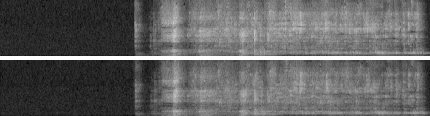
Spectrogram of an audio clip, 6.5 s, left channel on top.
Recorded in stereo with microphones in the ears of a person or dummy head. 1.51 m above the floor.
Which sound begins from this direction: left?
A hiss, at 2.0 s.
